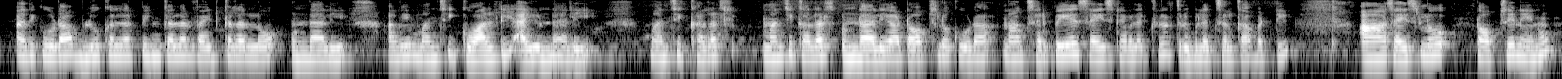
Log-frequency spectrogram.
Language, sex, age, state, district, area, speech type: Telugu, female, 30-45, Andhra Pradesh, Nellore, urban, spontaneous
